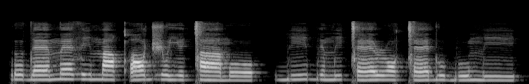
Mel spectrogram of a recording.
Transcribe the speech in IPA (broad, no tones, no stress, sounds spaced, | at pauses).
ɾ ʊ d ɛ m ɛ z i m a qʼ ɔ d͡ʒ ʊ j ɪ ǀ a m o | b i b ɪ m i ǀ ɛ ɹ ɔ ǀ ɛ d u b u m i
